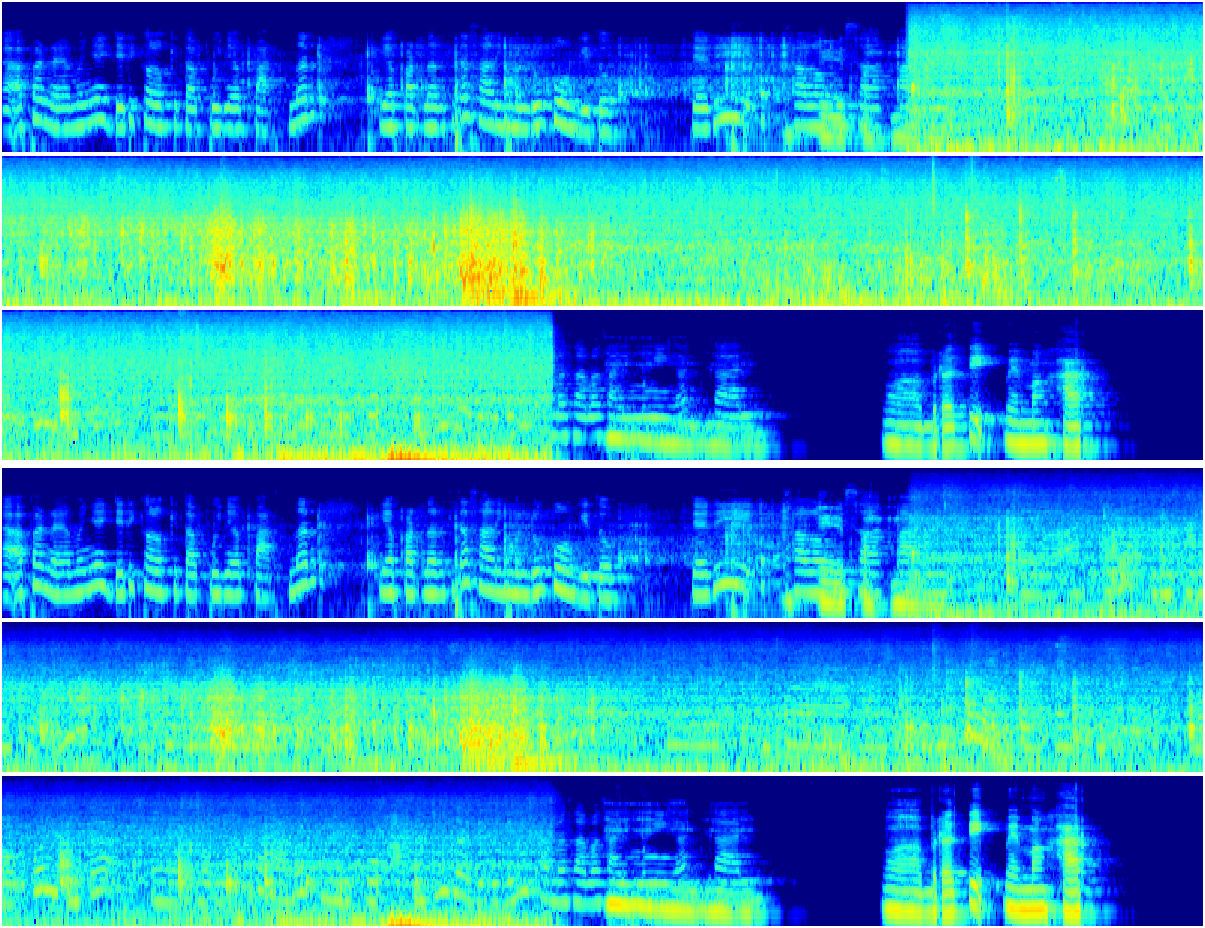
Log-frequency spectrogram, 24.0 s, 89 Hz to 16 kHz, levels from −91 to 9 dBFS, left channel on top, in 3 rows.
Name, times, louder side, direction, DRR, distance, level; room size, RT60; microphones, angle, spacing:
voice 1, 0.0-4.1 4.6-6.3 6.8-8.5 8.9-11.9 12.4-15.6 15.9-21.1, right 2 dB, 15° right, 8 dB, 0.7 m, -45 dB
sound 1, 1.3-18.0, left 1 dB, 10° left, 0.9 m, -53 dB
voice 2, 5.4-6.3 20.0-21.0 21.9-23.2, right 6 dB, 75° right, 13 dB, 0.5 m, -36 dB
sound 2, 6.0-19.7, left 7 dB, 70° left, 0.3 m, -29 dB
5.6 x 5.3 x 5.9 m, 0.43 s
head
